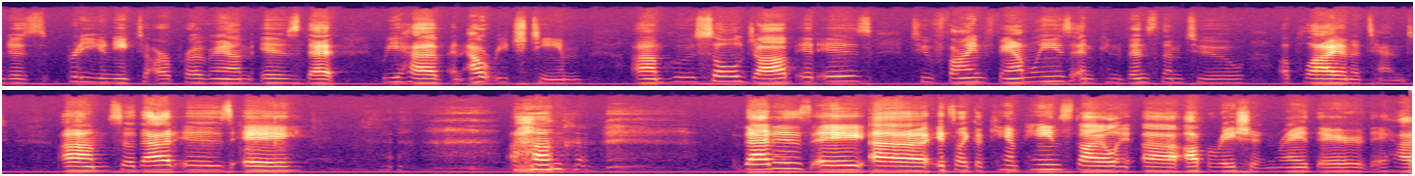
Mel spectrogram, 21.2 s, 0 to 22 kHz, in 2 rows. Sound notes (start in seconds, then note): 13.3 laugh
